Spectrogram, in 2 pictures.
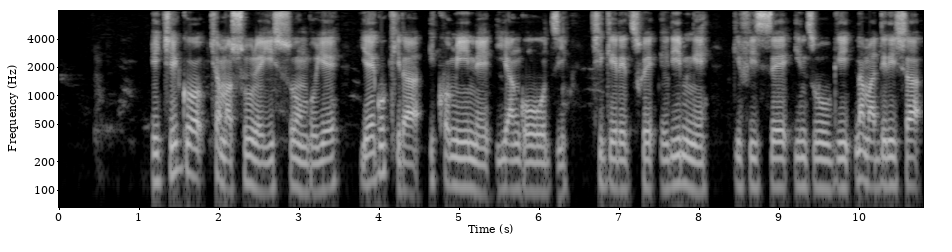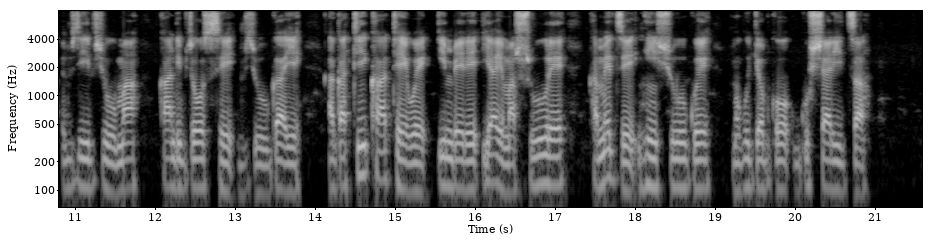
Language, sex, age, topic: Rundi, male, 25-35, education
